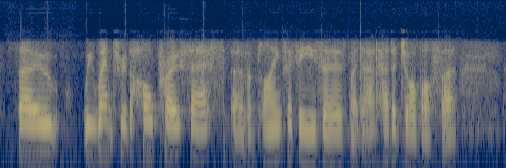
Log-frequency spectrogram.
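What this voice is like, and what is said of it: English accent. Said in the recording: “As you may guess from my accent, I'm originally from England.”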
